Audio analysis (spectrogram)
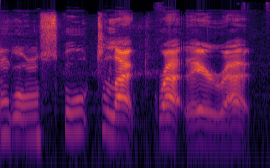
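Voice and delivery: put-on sudden, unplanned Southern American accent. Saying where a game piece will move, southern accent. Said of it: "why I'm Southern all of a sudden".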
